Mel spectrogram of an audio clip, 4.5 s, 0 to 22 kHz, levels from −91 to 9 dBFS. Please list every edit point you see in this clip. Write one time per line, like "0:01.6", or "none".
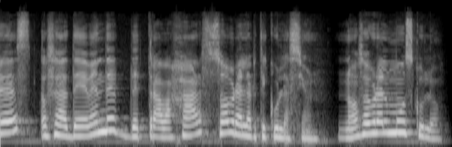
none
